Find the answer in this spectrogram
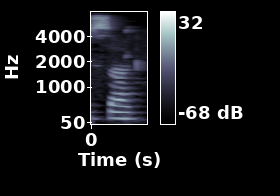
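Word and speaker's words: Sag: 2 hours later, Adrienne had gathered 28 Mishumi Sug, and, because it's spelled S-A-G but pronounced S-U-G.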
